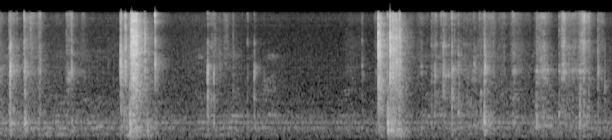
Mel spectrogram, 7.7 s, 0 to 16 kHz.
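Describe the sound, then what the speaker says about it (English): Metal measuring teaspoons clink and tap as garlic powder is scooped, a few sharp close knocks separated by quiet pauses. "I'm going to get a 1/2 teaspoon of garlic powder."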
